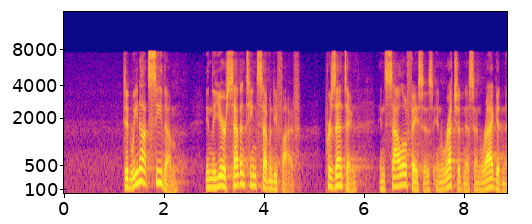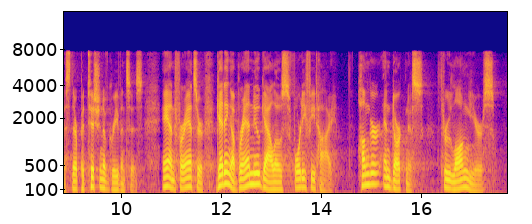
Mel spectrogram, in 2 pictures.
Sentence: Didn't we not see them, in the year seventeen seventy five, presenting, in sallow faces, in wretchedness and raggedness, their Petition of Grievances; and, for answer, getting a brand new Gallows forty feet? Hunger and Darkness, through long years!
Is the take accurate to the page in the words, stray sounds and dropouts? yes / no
no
